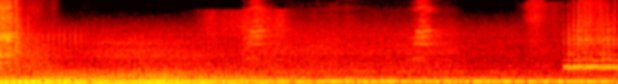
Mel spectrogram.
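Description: A low, steady rumbling drone of film score or sound design, with two faint swishes about two and a half and four seconds in, and a held tone coming in near the end as a build-up.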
